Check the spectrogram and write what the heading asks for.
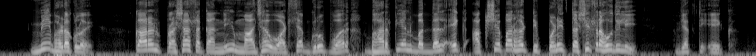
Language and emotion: Marathi, angry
